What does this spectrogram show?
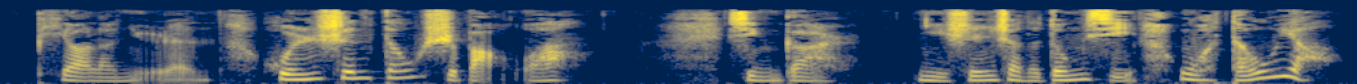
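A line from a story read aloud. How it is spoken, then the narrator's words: Low voice. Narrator (Chinese): 低声道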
